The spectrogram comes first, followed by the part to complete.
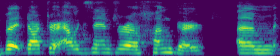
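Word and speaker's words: Junger: name but Dr Alexandra hunger um he's a Spanish a Mexican Spanish so um his last name is spelled j-u-n-g-e-r but he actually did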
